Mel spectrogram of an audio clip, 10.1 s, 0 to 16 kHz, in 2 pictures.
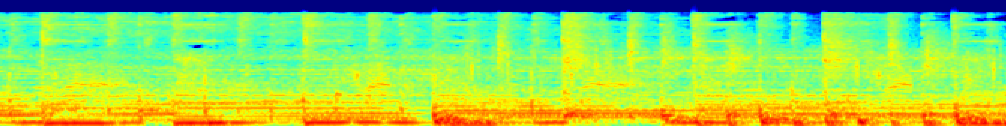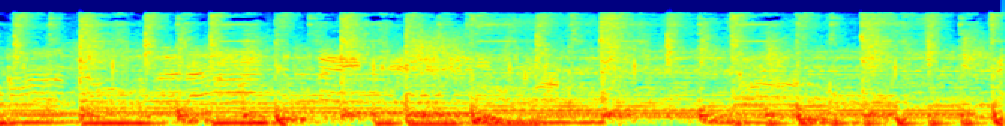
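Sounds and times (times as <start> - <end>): pop song with drum beat: 0.0 - 10.0.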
